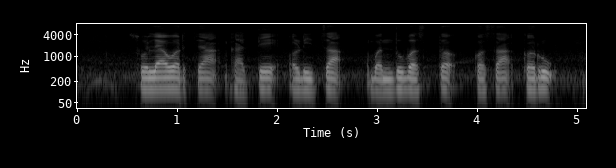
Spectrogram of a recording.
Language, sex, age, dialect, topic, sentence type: Marathi, male, 18-24, Varhadi, agriculture, question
